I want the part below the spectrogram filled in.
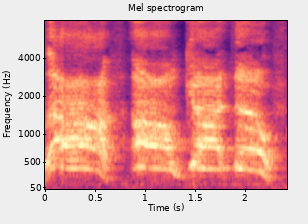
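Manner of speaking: hammed-up wrestler selling pain; mock agony scream. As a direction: overact like a dying man. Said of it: "And he goes".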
